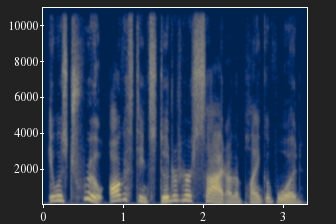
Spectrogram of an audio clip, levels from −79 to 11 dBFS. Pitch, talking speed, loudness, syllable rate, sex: 215 Hz, 235 wpm, -18 LUFS, 5.1 syllables/s, female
